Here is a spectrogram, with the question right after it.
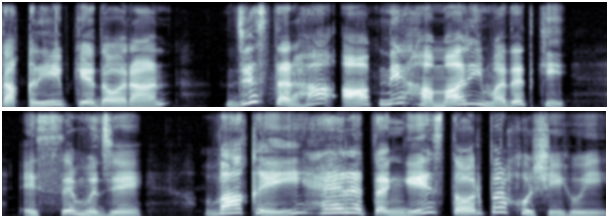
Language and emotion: Urdu, surprised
